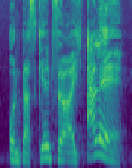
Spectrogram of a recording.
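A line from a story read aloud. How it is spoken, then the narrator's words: Very loud echoing shout. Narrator (German): rief Meckermähne, so laut, dass seine Stimme von den Bäumen zurückgeworfen wurde und ein Echo gab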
